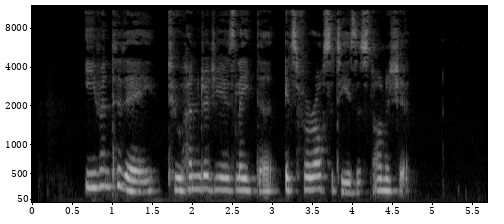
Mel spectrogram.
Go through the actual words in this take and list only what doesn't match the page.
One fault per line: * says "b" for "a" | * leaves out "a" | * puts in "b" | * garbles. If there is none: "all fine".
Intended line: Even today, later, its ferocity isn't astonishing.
* puts in "two hundred years"
* says "is" for "isn't"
